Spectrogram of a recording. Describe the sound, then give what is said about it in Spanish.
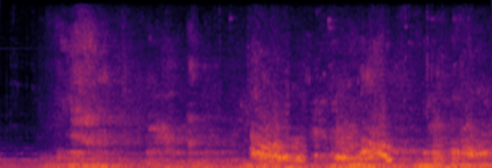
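Dogs bark aggressively and almost continuously, loud, a dense overlapping chorus of snarling barks with a few yips mixed in and no pauses between them. “Al otro lado, lo recibió un coro de terribles ladridos.”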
